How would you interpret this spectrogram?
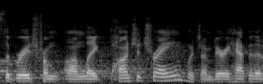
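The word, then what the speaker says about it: Pontchartrain: bridge from on Lake Poncha train which I'm very happy that I learned how to pronounce that my Louisiana in-laws were very proud that I could pronounce Lake Poncha train uh but they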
